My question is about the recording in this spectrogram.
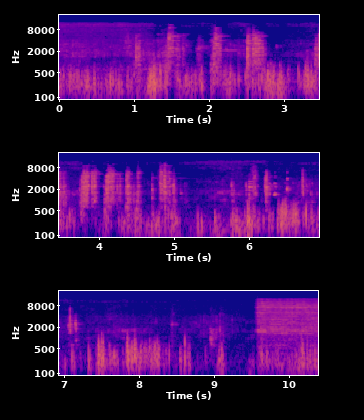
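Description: Steel parts of a homemade bar bender knocking and clinking as the bending arm and a pipe lever are fitted over its steel pin: a run of irregular metallic clicks and clanks. Near the end a steady hiss comes in suddenly.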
